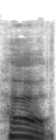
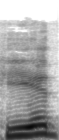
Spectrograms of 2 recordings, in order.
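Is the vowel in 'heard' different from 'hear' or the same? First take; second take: different; same. First: The vowel sounds different from 'hear'. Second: The vowel sounds the same as in 'hear'. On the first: The speaker calls it right. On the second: The speaker calls it wrong. "el pasado del verbo to hear no se pronuncia igual que hear. No decimos heard"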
